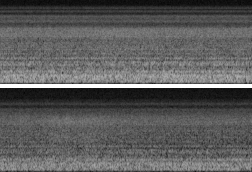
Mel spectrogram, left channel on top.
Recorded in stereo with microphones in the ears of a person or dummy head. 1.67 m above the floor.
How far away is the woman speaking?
No woman speaking in this recording.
